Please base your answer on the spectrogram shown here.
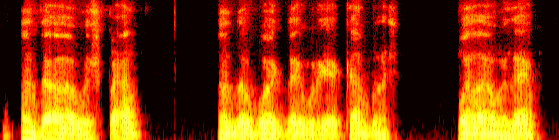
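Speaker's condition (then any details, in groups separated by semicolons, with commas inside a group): ALS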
